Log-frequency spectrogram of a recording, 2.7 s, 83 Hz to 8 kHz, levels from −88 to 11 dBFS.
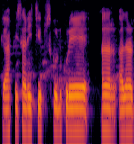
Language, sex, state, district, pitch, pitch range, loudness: Hindi, male, Uttar Pradesh, Deoria, 130 Hz, 125-130 Hz, -20 LUFS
